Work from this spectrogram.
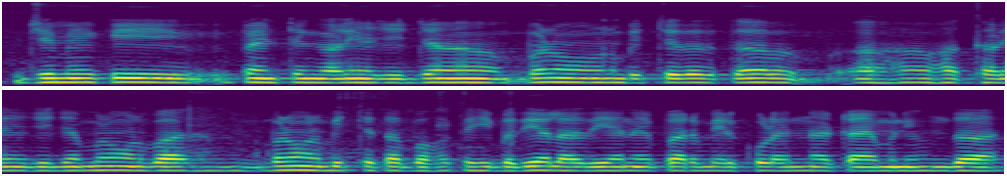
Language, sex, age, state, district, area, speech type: Punjabi, male, 30-45, Punjab, Fatehgarh Sahib, rural, spontaneous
